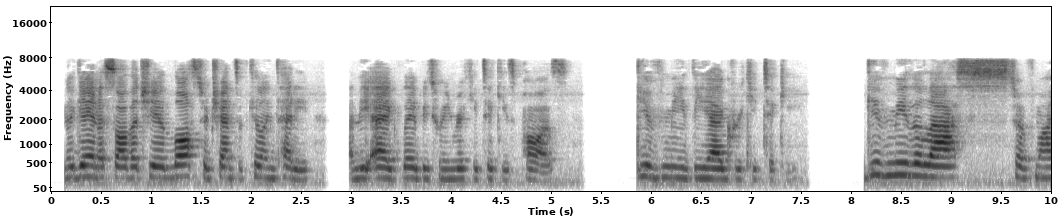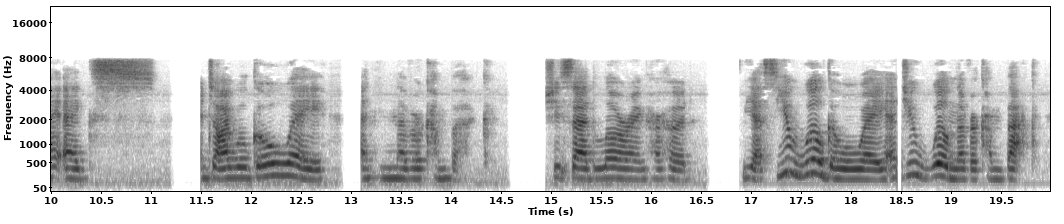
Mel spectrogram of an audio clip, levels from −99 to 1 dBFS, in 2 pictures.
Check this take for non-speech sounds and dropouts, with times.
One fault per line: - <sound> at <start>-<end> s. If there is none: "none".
- dropout at 18.5-18.5 s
